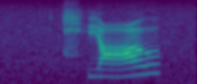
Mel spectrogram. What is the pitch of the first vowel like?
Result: rising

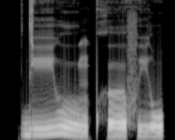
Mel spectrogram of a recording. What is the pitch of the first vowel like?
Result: rising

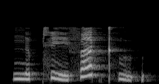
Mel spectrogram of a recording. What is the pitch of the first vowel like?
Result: low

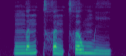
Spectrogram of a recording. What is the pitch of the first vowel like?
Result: rising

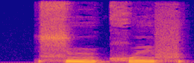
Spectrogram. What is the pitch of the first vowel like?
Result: falling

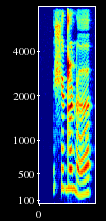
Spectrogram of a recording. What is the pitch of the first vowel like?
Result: high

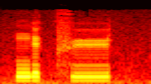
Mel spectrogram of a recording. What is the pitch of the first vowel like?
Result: high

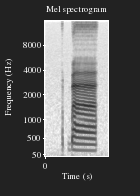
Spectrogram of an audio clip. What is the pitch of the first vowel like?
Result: high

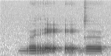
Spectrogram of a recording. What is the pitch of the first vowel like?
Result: high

